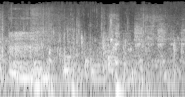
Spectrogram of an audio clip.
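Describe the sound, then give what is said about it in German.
A dog named Timmy pants rapidly and steadily by a boat, quick breathy huffs repeating in a continuous rhythm with no talking. “Das ist mein Hund Timmy.”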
